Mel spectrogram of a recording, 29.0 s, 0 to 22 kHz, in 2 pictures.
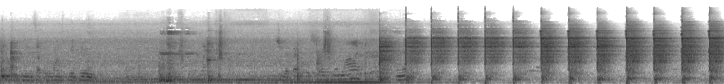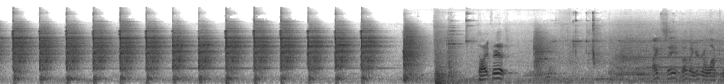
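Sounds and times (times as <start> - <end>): hammer blows ringing on metal: 7.6 - 23.0.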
